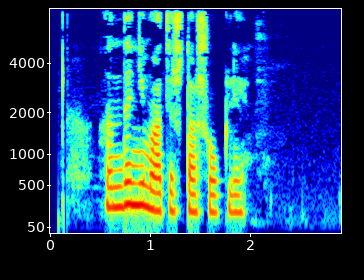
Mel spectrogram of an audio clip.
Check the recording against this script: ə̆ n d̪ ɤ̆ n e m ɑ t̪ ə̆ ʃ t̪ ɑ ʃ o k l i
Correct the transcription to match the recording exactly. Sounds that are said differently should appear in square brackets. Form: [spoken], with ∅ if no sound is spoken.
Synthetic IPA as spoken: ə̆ n d̪ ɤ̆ n [i] m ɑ t̪ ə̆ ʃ t̪ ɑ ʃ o k l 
